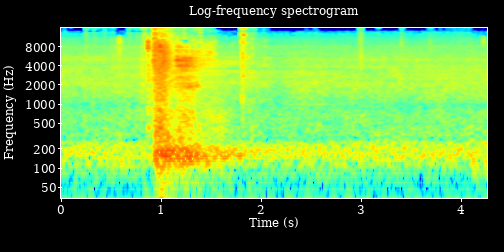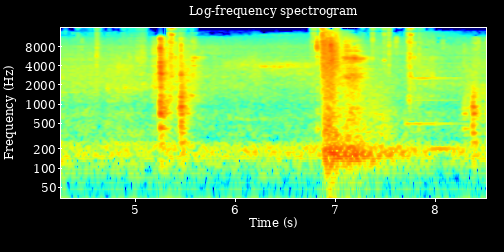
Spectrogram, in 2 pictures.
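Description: Guns fire with loud bangs.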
